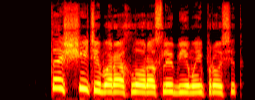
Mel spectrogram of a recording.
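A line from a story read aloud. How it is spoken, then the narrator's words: Cheerful announcement. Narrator (Russian): объявляет Сехмет весело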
